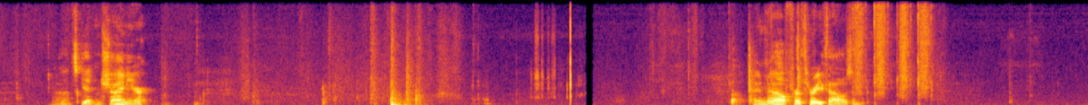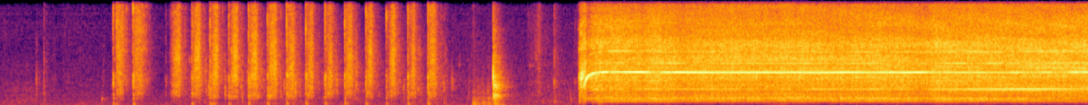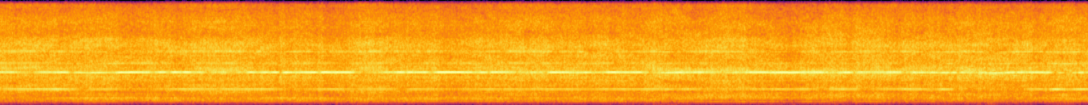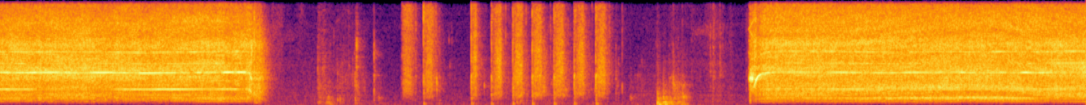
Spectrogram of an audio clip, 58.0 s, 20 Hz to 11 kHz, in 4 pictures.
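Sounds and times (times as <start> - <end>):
fast rubbing strokes: 11.4 - 12.5
power drill whining: 22.2 - 47.2, 53.5 - 58.0.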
